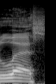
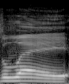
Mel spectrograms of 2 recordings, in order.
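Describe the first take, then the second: First: The vowel is short, with a final s. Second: The vowel is long, with no final s. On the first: "it's lay or less" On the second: "it's lay or less"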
